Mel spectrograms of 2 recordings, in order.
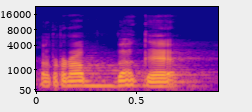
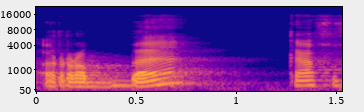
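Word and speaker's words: رَبَّكَ: அடுத்தது ரப்பக, ரா ஃபத்ஹா ஷத்தா, ரப்ப ஃபத்ஹா ரப்ப, காஃப் ஃபத்ஹா க, ரப்பக. இந்த ரா அப்படிங்கிறது ஹெவியாக நம்ம உச்சரிக்கணும்.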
